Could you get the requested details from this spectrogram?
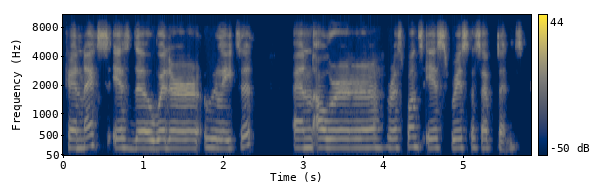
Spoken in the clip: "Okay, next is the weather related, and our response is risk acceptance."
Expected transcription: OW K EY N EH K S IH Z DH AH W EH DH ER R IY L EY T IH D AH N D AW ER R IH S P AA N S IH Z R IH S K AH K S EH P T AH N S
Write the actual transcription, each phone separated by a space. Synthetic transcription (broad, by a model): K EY N EH K S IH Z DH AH W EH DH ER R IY L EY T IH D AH N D AW ER R IH S P AA N S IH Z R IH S AH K S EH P T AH N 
